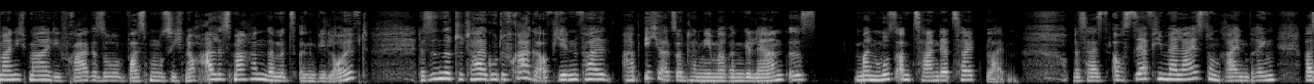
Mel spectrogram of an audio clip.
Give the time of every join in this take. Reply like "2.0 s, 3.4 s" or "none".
7.8 s, 10.7 s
